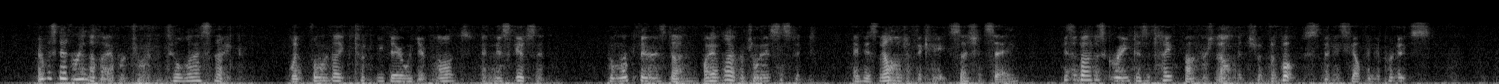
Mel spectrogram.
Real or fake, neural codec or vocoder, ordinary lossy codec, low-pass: fake; autoencoder, 48 kHz, 32 numbers a frame, DAC-VAE, trained on Japanese speech; Opus, 16 kbps; 7.2 kHz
